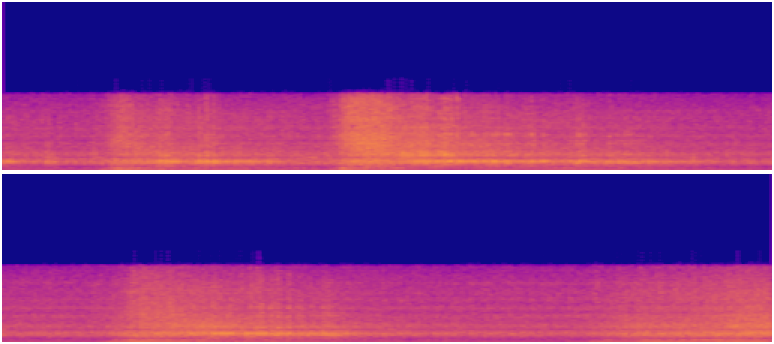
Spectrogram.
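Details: Buick Century, rear exhaust: raspy, loud blare rising and falling with each rev blip; exhaust leak suspected, not confirmed.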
